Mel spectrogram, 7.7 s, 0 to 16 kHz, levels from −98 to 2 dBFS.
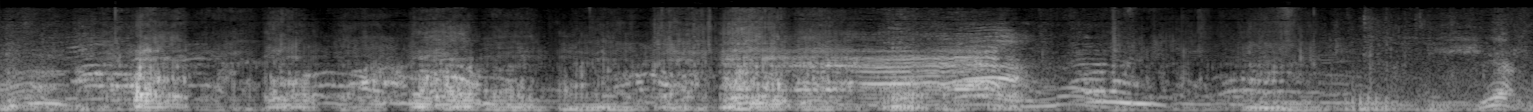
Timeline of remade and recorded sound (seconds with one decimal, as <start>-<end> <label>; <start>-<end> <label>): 0.0-0.5 recorded; 0.5-4.3 remade; 4.3-5.5 recorded; 5.5-6.6 remade; 6.6-7.7 recorded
